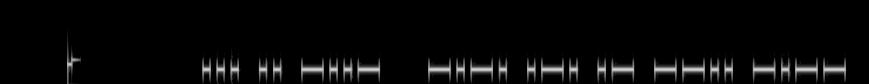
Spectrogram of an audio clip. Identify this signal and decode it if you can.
Morse code, heard as a keyed tone, about 17 wpm, 700 Hz. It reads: SIX CRAZY
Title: Pangram Challenge v2 - 17wpm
